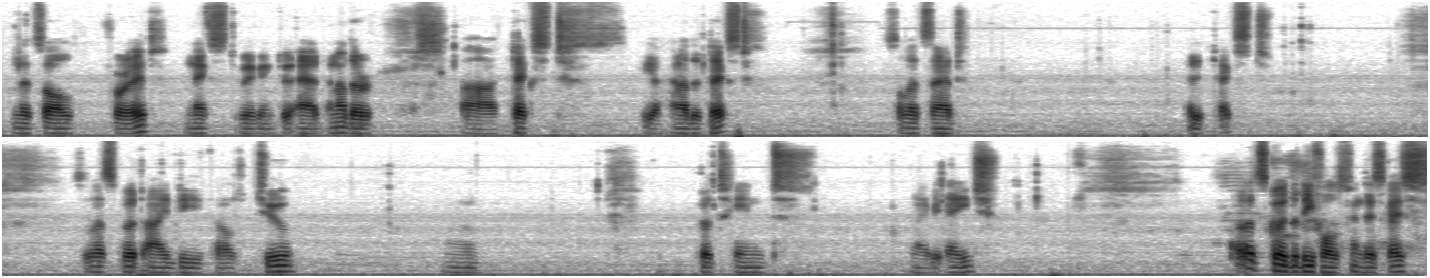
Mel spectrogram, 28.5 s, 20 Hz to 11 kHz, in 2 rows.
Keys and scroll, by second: 4.5 ctrl+Tab, 11.5 Return.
